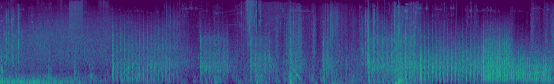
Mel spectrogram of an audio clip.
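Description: Dense, sustained automatic gunfire rattles through a video game firefight, with rapid bursts, overlapping shots and near-continuous loud volleys throughout.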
